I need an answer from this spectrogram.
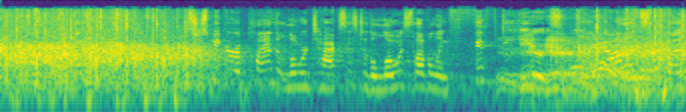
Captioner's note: some Applause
